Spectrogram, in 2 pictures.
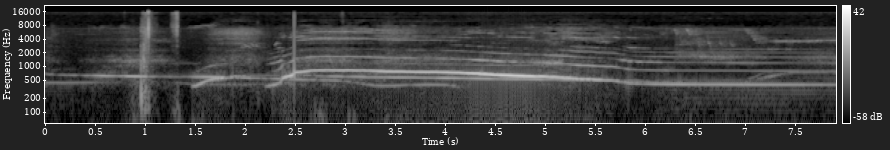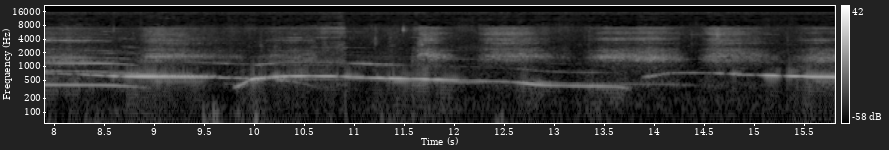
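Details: Captive wolves at Woodside zoo in Lincoln howling together: long, smooth, tonal howls that rise, hold, then slide down, with several voices overlapping at different pitches. Some shorter, higher wavering howls join near the end. No other clear sounds.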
